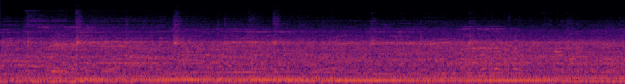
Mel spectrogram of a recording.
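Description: Indoor crowd chatter, many voices mixed together, over a steady low hum that drops away near the end.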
